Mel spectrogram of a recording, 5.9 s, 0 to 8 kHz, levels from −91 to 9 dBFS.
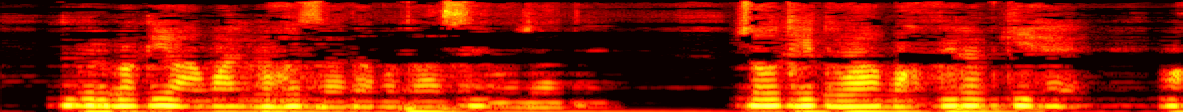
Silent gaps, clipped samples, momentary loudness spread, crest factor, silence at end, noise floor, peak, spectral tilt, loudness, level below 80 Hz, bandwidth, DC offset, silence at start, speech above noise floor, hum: none; under 0.1%; 15 LU; 14 dB; 0 s; -51 dBFS; -2 dBFS; -6 dB/octave; -15 LUFS; -48 dBFS; 8 kHz; under 0.1%; 0.3 s; 37 dB; none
